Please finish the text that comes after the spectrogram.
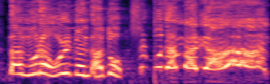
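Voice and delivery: high, loud wail through tears; the little boy bursts out sobbing and shouting; crying child shout. Retold or imitated. Preacher voicing a boy crying out to his sister, tearful shout. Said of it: "막 그러는 거야".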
